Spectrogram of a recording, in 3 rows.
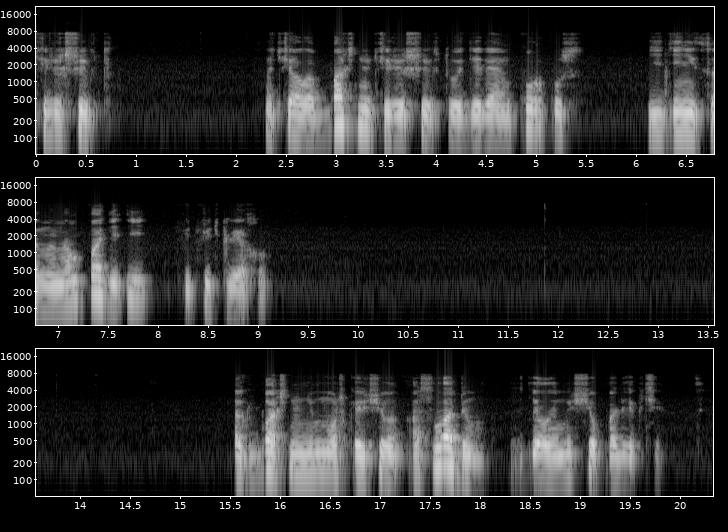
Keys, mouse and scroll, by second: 0.1 shift+click, 1.6 middle click, 2.2 click, 3.4 shift+click, 6.3 KP_1, 8.2 click, 12.4-12.9 scroll down 2, 12.9 middle click, 14.2 shift+middle click, 14.9-15.4 scroll up 4, 15.5 click.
